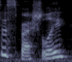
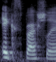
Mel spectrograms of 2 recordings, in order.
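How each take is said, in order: First: The word begins with a plain es sound. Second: The word begins with an eks sound. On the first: The speaker calls it right. "I think it's especially" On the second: The speaker calls it wrong. "I'm adding an X"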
